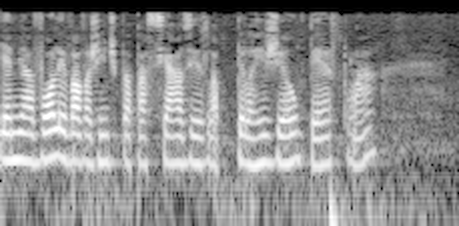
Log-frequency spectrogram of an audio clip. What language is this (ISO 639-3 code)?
por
